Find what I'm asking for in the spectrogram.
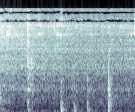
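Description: Meat fries in a pan with a steady, close sizzle, broken by a few sharp scrapes and knocks as it is stirred.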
